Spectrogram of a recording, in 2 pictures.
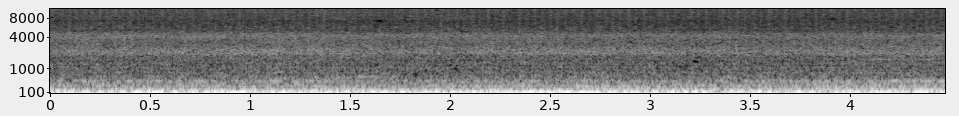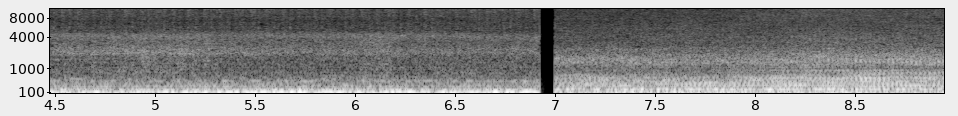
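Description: Passenger coaches of a State Railway of Thailand commuter train rolling past close by, a steady low rumble of wheels on the track. About seven seconds in, the sound cuts off abruptly and gives way to a steady engine drone.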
